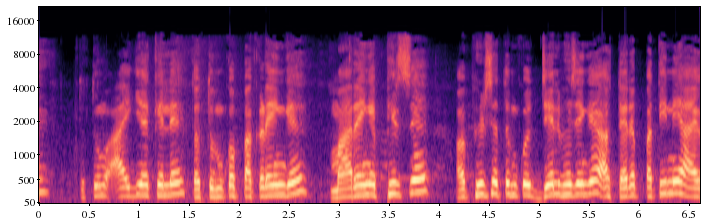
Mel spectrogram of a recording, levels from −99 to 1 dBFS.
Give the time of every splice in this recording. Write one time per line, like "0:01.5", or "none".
none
